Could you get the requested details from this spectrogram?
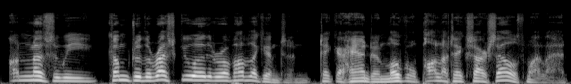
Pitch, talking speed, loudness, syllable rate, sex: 145 Hz, 200 wpm, -17 LUFS, 5.4 syllables/s, male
